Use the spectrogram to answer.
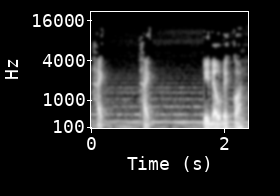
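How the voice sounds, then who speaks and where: A man voicing a frightened young village father who shouts and talks in a shaky voice, from a spoken ghost story. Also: low voice, level tone, moderate pace, faint music behind. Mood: worried. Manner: shouting, then shaky and panicked.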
